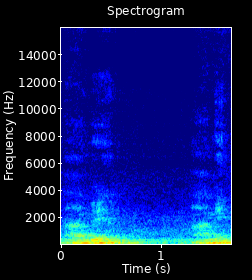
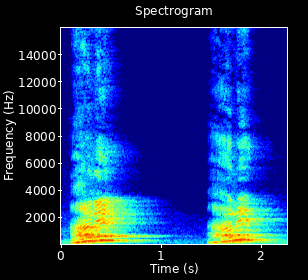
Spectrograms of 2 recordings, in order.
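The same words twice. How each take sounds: First: It is said softly and plainly. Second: It is said very loudly and fervently.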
